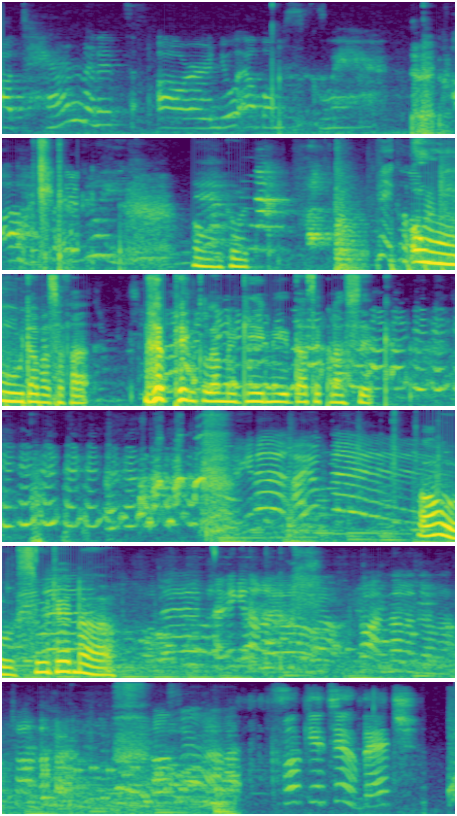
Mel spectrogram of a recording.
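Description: A young woman with a headset talks and laughs close to a microphone.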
